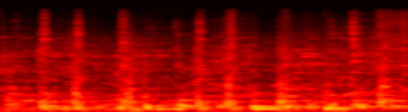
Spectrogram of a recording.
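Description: Salsa music with live percussion: timbales, cowbell and a jam block struck in a quick, dense pattern over a recorded salsa song.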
